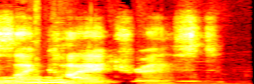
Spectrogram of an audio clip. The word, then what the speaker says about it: psychiatrist: in what's like a psychiatrist the p is silent when it's like a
